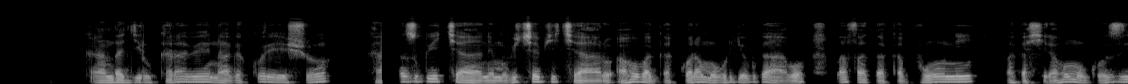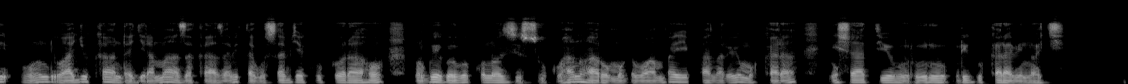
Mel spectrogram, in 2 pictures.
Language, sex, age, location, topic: Kinyarwanda, male, 25-35, Kigali, health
